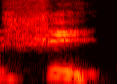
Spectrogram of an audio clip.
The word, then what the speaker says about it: Xi: Okay, we don't know but I think also the Chinese for example she Mhm. in Xi Jinping is spelled XI but it's SHE.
